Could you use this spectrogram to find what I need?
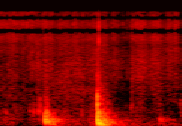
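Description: A cardboard box thumps down onto a wooden table.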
